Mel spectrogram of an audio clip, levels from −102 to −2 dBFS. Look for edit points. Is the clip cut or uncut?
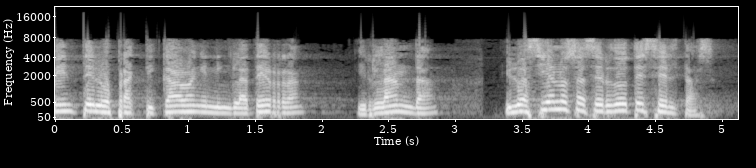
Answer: cut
